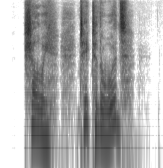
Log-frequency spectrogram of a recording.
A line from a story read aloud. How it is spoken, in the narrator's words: panted Balthus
